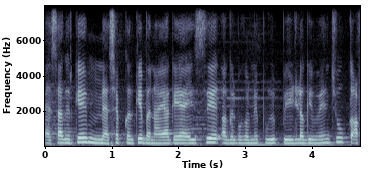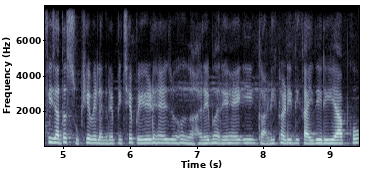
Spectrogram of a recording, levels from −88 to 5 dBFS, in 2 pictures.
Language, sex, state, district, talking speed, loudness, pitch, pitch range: Hindi, female, Maharashtra, Chandrapur, 255 wpm, -18 LUFS, 195 Hz, 190-210 Hz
